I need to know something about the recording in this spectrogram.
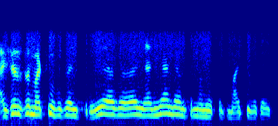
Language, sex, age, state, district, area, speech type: Kannada, male, 45-60, Karnataka, Belgaum, rural, conversation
